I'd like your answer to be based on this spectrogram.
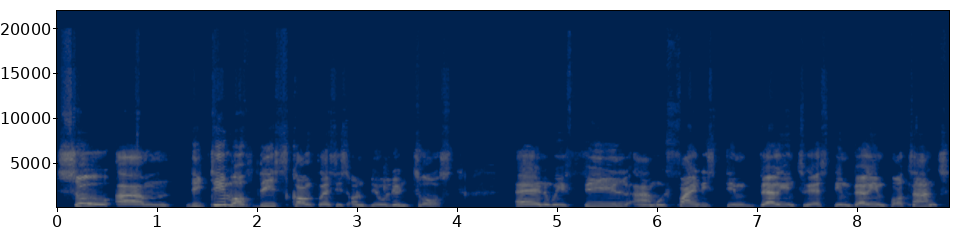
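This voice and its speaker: A man's raised, projected voice, high in pitch with very wide swings, bright and sharp in tone, fairly slow, with big swings in loudness and a dry, close sound with no echo. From Sierra Leone. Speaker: charity founder, conference speaker. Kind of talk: conference presentation. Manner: hesitant, many fillers.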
